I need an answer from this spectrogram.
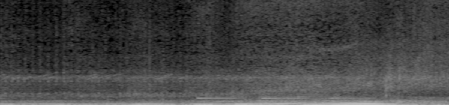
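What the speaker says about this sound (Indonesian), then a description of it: "aku langsung menancap gas, pergi dari tempat itu" A car accelerates hard as the driver floors the gas, the engine note rising in pitch across several seconds, loud and close, building to a peak near the end.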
